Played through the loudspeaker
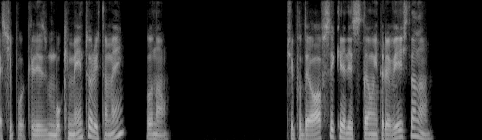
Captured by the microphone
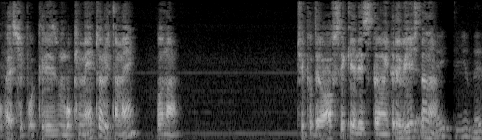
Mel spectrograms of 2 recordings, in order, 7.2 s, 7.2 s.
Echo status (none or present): present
